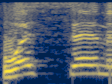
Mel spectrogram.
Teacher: نبص نلاقي فيه ترعيد لحرف المد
